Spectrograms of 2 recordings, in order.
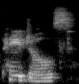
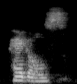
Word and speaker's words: Pagels: started reading I think her last name is pronounced pay Jules although Pagels works too but Elaine Pagels books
